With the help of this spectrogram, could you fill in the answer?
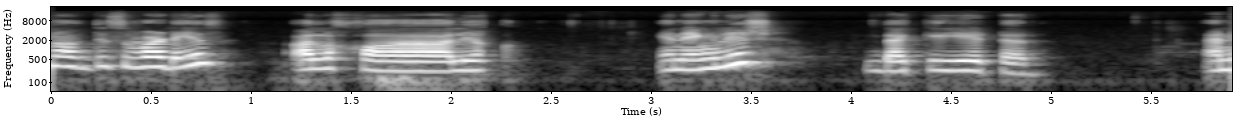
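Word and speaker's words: الخالق: Arabic pronunciation of this word is Al-Khaliq.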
